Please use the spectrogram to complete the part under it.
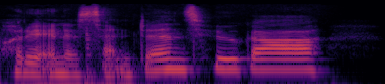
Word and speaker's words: hygge: So they have this term, and I don't know if I'm pronouncing it correct, but I think it's pronounced hygge.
